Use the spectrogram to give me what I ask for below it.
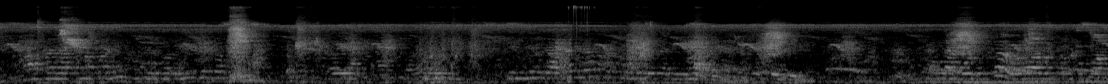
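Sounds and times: birds cooing: 0.0 - 11.0
people's voices: 0.0 - 11.0.

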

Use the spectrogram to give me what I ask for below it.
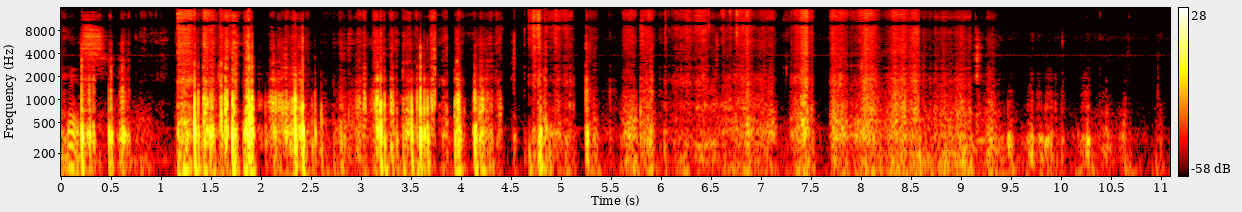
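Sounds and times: hand knocking and rubbing cardboard: 0.0 - 11.0.

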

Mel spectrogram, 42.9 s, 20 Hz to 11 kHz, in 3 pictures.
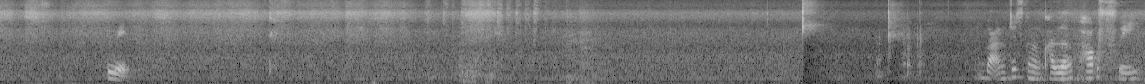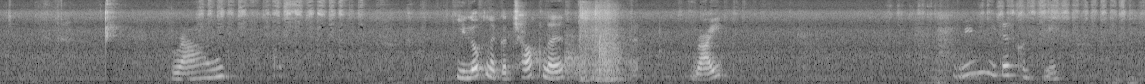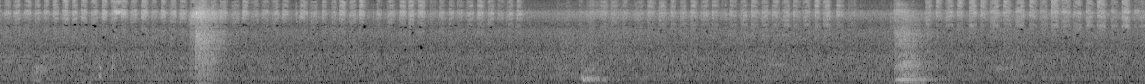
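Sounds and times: faint room hiss: 0.0 - 42.9
marker rubbing on paper: 4.3 - 6.9, 16.5 - 18.9, 25.4 - 35.2, 35.9 - 39.3, 40.0 - 42.9.

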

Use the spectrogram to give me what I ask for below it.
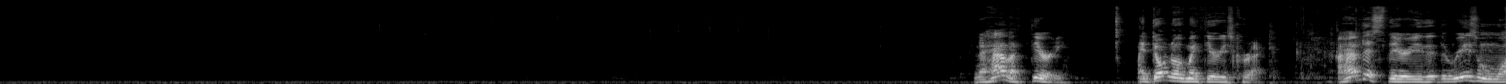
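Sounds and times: razor scraping stubble: 0.4 - 9.4.

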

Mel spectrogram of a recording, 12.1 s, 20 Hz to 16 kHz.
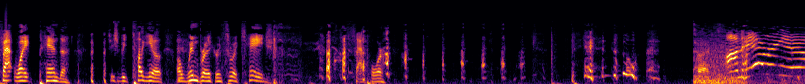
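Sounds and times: man laughing: 1.0 - 1.8, 4.0 - 10.0.

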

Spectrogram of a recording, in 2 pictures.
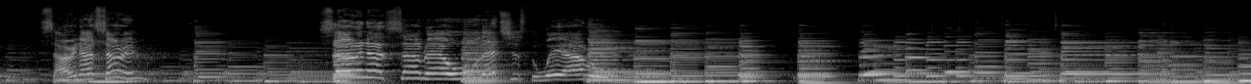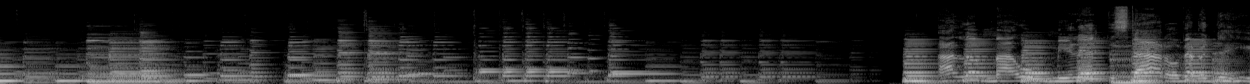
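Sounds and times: blues piano: 0.0 - 25.0.

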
